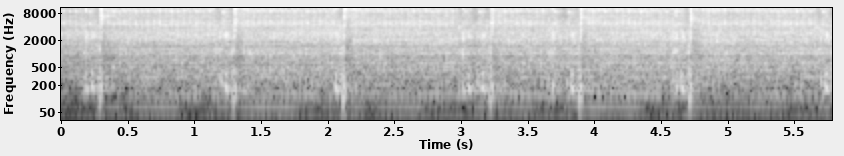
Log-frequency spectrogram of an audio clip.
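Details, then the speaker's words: ET6 model hit-and-miss engine on its very first run after fuelling and a slightly weakened mixture: sharp single firing pops about every second with quiet coasting between, running steadily and evenly after starting easily. "okay okay let's see if it starts again let's get this nice and tight it doesn't need a lot of rpm i don't think really it started quite easy there she goes"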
